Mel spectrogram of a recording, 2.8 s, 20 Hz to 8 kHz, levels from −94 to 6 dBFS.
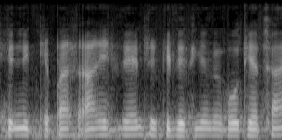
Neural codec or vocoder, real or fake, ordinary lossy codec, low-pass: codec, 16 kHz, 1 kbps, FunCodec, trained on Chinese and English, 50 frames a second; fake; none; 7.2 kHz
